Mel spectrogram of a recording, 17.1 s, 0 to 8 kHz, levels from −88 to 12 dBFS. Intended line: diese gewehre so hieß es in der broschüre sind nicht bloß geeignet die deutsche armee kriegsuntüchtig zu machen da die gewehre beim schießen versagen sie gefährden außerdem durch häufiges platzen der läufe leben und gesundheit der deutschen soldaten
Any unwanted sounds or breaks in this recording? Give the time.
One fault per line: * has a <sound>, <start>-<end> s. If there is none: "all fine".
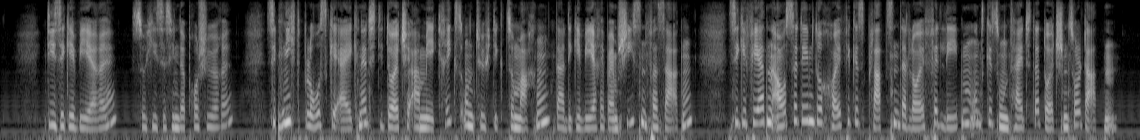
* has a dropout, 4.1-4.2 s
